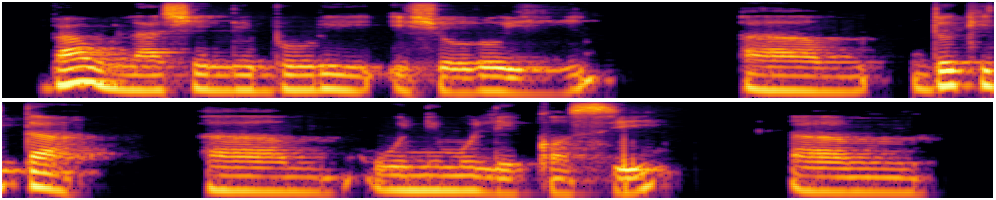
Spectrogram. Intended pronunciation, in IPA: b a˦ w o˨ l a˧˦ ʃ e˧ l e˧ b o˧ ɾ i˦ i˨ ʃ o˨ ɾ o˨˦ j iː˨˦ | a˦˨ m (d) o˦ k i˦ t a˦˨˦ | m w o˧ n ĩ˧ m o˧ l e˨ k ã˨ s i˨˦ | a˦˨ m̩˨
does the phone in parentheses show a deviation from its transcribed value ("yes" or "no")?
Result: no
